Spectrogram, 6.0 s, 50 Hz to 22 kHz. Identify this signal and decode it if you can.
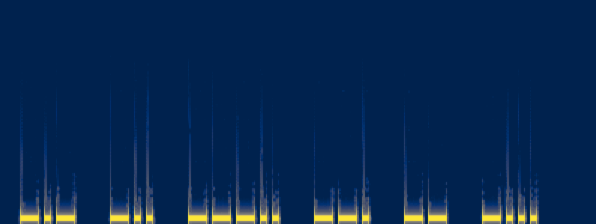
Morse code, heard as a keyed tone, about 20 wpm, spaced as for 15 wpm, 700 Hz. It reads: KD8GMB
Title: 238 Lesson 38g - Letter q - Call Signs 20wpm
